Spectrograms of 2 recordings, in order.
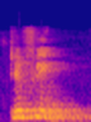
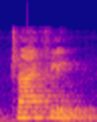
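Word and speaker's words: trifling: अगला word meaning है ट्रिफलिंग, sorry ट्राइफलिंग। अब भाई आई है तो भाई जाहिर सी बात है हमेशा ई ही उच्चारण करेंगे क्या है, चाहे छोटी बोले बड़े, आई क्यों नहीं उच्चारण कर रहे हैं। फ्लाइंग भी तो नहीं पढ़ सकते, ट्रिफलिंग नॉट ट्राइफलिंग, ट्राइफलिंग होगा सही उच्चारण।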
